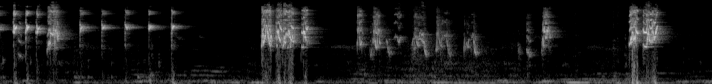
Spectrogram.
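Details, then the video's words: Fischer's lovebirds, a violet pied and a gold opaline euwing, kept as pets, chirping in the morning: quick series of sharp high tweets, then scattered harsh buzzy squawks and short chirps in bursts, indoors. "Lovebird Chirping Sounds"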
